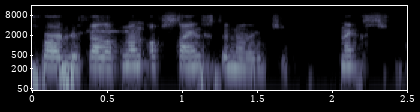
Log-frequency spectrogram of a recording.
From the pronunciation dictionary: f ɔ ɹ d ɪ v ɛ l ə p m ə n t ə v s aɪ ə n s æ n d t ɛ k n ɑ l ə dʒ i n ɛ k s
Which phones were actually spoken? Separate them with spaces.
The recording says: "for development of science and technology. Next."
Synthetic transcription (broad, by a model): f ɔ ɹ d ɪ v ɛ l ə p m ə n t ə f s aɪ ə n s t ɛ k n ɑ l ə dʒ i n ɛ k s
